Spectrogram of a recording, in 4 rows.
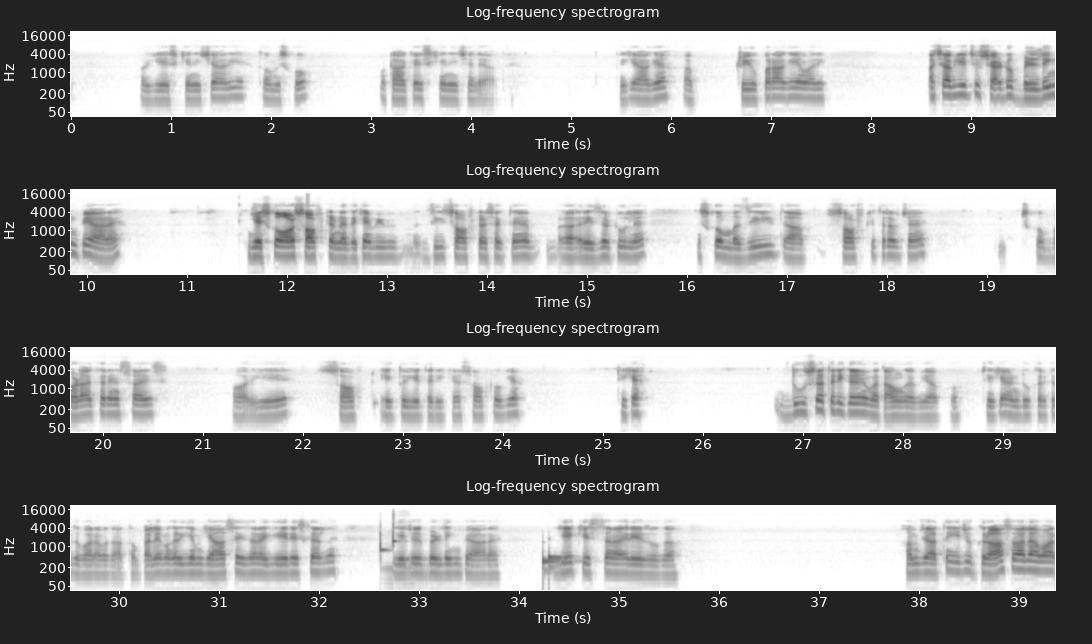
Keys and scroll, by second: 32.1 v.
